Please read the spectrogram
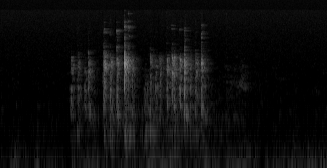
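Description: Computer keyboard typing: a quick burst of keystrokes starting about a second in and lasting just under two seconds.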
